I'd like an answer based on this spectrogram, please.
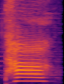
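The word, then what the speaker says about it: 他: Ta. Ta. So that means? Ta. They sound similar. They sound identical, but they are pronounced third person, male, female, and an object.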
